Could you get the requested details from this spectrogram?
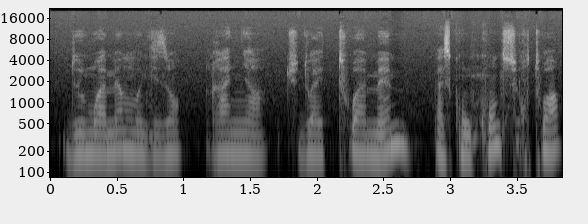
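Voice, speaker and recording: Somewhat breathy, with a dark, mellow tone, a woman speaks at medium pitch, a moderate pace, and fairly even intonation. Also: dry, close sound with no echo. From southern France. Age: 40s. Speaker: podcast guest, mother. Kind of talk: interview testimony.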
